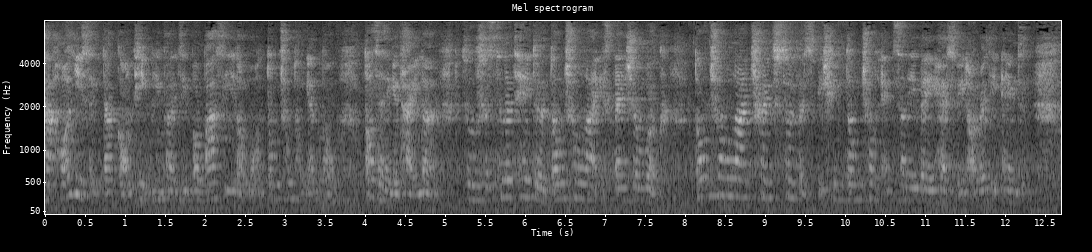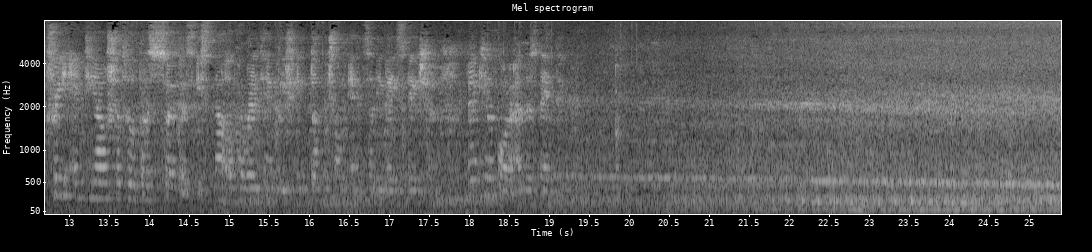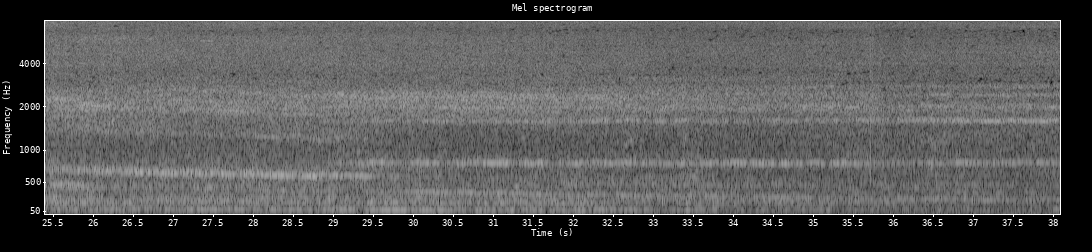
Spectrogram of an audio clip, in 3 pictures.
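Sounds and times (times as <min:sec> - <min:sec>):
train rumbling past: 0:13.6 - 0:38.0
train motor whine: 0:19.5 - 0:38.0.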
